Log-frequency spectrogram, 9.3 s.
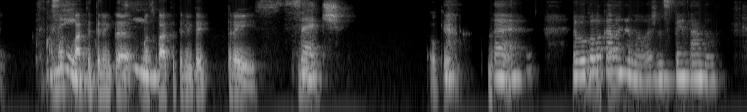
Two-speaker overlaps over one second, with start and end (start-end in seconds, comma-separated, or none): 0.6-2.1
